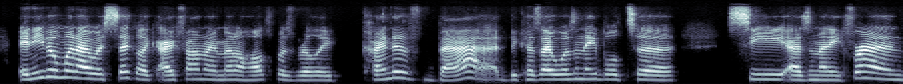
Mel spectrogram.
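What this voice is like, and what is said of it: Voice sounds different, unwell. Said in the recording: “my voice sounds kind of weird ... My voice sounds different because I'm recovering from this sickness”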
